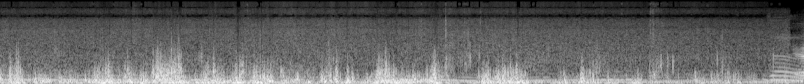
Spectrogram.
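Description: Strong wind blows on a mountain trek near Bhimashankar, roaring and buffeting the microphone in loud, uneven gusts, with voices talking underneath.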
